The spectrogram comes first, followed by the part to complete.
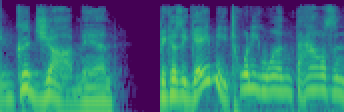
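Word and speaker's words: Mow: name incorrectly multiple times in the past it's pronounced ma the same as ma Zedong you are now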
